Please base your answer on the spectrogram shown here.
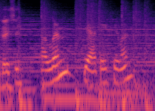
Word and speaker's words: Lim: Yeah, Daisy Lim. Oh, you say Lim. That's an Americanized pronunciation. I'm used to saying Im in Korean, actually.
